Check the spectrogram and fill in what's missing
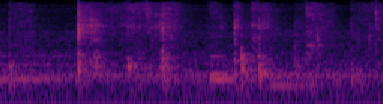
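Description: A big spoon mixes apple butter cookie dough in a bowl, making repeated clinks and scrapes against the sides in an irregular rhythm, close and moderately loud.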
